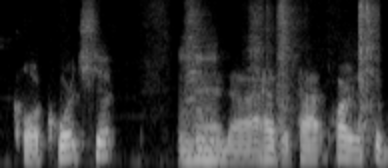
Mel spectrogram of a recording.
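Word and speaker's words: Quartship: That Instagram is Courtship Show, and Courtship is spelled with a Q-U-A-R, like from the quarantine. So it's like Q-U-A-R-T-S-H-I-P, Courtship.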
